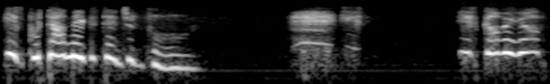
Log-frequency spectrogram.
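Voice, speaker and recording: A woman's voice: very high-pitched, big pitch swings, a little slow, dry recording, full character voice. An actress playing a frantic invalid woman in a radio thriller, stammering, breathless and pleading. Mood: terrified, pleading. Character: terrified invalid woman, frantic, demanding, alone at night. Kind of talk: 1940s radio acting. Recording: muffled old radio broadcast.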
